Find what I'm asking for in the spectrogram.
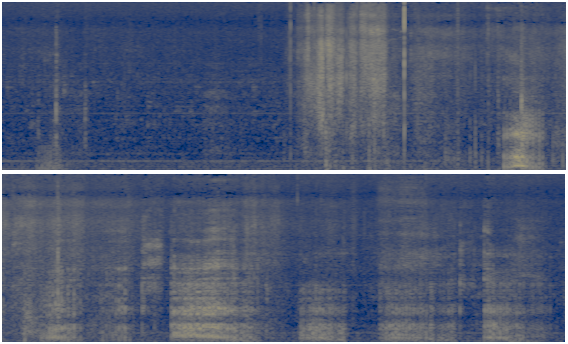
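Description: A dog growls close by in low, rumbling bursts, several short throaty rolls separated by brief pauses.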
